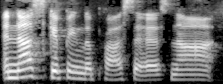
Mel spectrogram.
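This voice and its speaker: Earnest, low-pitched woman guest. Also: measured pace, fairly bright tone. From Dominican Republic. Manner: earnest and motivational, emphatic on key points. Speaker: author and entrepreneur guest. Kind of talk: casual interview chat.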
